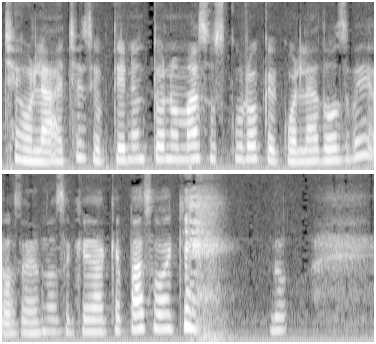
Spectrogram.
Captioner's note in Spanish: risas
